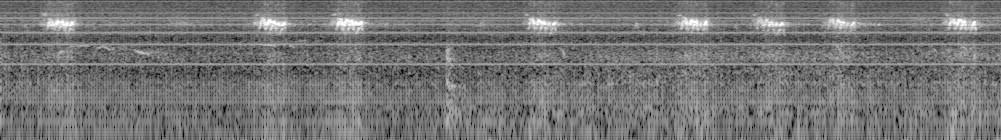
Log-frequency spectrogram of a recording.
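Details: At a swift nest in Machynlleth, Dyfi Biosphere: sharp high-pitched screams in irregular pairs and singles, about nine over seven seconds, set against a constant electrical-sounding hum.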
